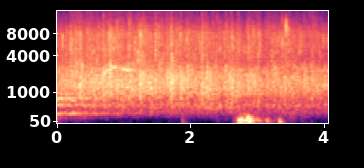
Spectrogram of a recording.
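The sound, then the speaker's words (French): A concert audience applauds and cheers, a dense, steady wash of clapping from many hands that fills the whole stretch at an even loudness, with a brief whistle and a low thump along the way. “ben, du bruit, s'il vous plaît”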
